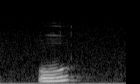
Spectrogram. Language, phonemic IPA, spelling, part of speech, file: Czech, /u/, u, preposition, Cs-u.ogg
- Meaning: 1. at 2. by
